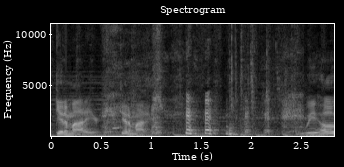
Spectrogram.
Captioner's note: laughing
